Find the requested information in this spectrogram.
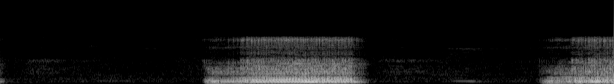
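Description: Loud, low, rattling snores on the in-breath, about 1.6 seconds long, separated by quiet pauses. Typical snoring.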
